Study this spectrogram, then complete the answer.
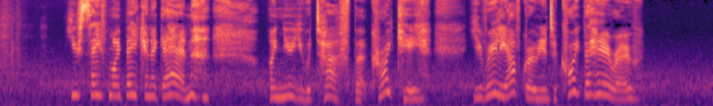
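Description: A young woman speaks cheerfully and with animation.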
